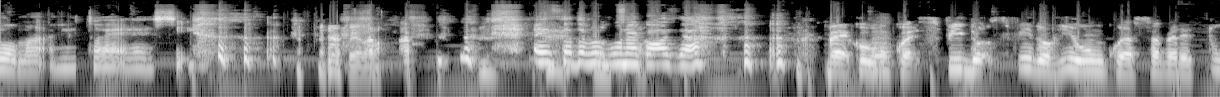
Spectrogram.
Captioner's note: laughs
